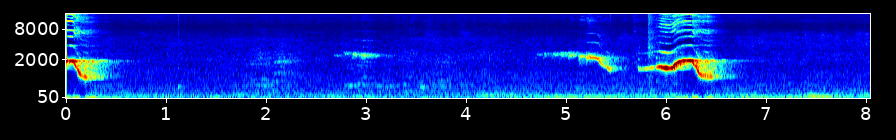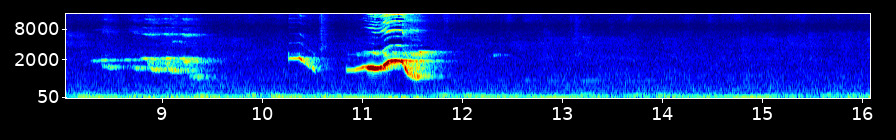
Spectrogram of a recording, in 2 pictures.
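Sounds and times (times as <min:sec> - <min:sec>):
bird fluting whistles: 0:04.8 - 0:06.7, 0:10.3 - 0:11.9
bird raspy call: 0:05.0 - 0:06.7, 0:08.4 - 0:09.6, 0:10.3 - 0:11.9.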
